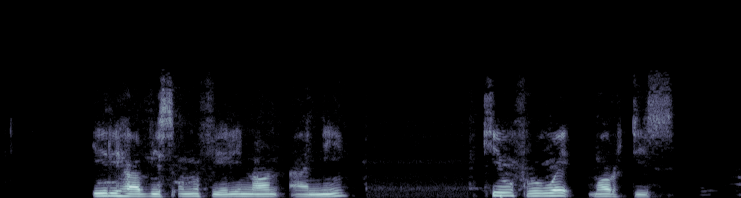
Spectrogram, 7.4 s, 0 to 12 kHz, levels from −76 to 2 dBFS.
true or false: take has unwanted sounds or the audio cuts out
false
